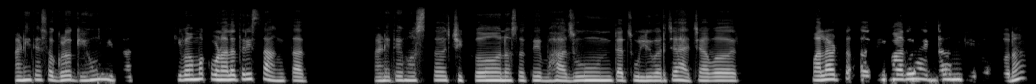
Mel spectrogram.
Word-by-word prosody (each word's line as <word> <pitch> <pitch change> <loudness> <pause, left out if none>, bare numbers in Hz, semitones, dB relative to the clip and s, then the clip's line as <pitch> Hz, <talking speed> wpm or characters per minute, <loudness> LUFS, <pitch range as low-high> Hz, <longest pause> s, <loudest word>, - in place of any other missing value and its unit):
आणि 195 +1 +3
ते 210 - -2
सगळं 200 0 -1
घेऊन 200 +6 +1
येतात. 185 -4 -5 0.4
किंवा 220 +1 +2
मग 240 +2 +4
कोणाला 220 -2 +5
तरी 240 +1 +2
सांगतात 180 -7 -2 0.7
आणि 175 +1 -2
ते 190 - -1
मस्त 185 +2 -3 0.2
चिकन 185 0 +2
असं 185 +1 -3
ते 190 -1 0
भाजून, 185 +2 +3
त्या 185 - +1
चुलीवरच्या 180 +1 0
ह्याच्यावर 180 0 0 0.8
मला 200 +3 +4
वाटतं 230 -1 0 0.2
अलिबागला 230 +4 +1
एकदा 215 +2 -3
आम्ही 230 0 +3
गेलो 185 +9 -21
होतो 180 -8 -6
ना, 245 - -2
190 Hz, 160 wpm, -20 LUFS, 180-220 Hz, 0.8 s, कोणाला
